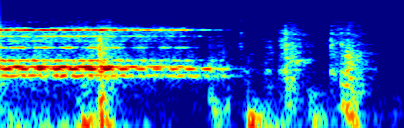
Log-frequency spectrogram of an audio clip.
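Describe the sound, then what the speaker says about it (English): A telephone bell rings steadily for about a second at moderate distance in an indoor classroom, then fades as faint voices and room noises follow. "Just a minute till that phone stops ringing."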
